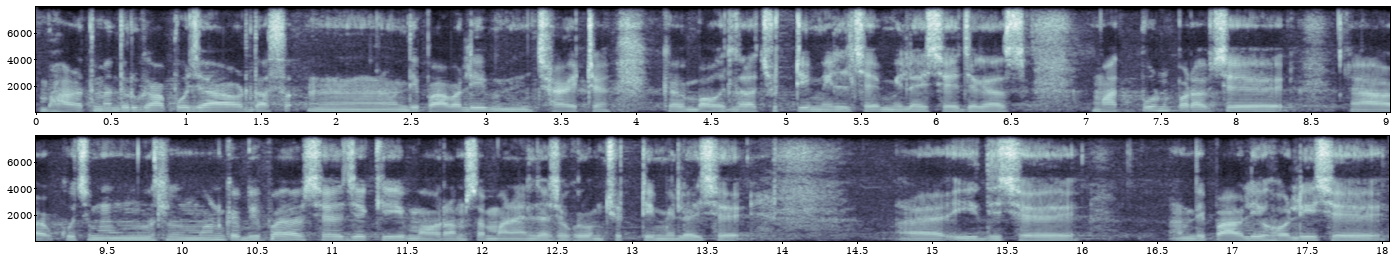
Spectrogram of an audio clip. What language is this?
Maithili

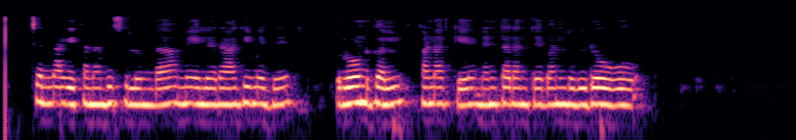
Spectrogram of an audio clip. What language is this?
Kannada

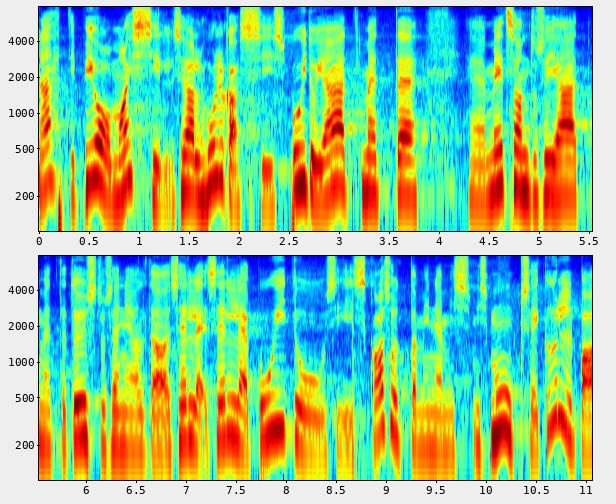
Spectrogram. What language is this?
Estonian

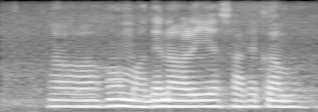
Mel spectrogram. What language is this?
Punjabi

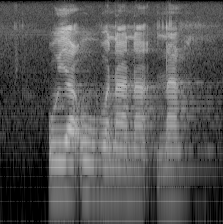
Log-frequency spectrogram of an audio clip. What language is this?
Venda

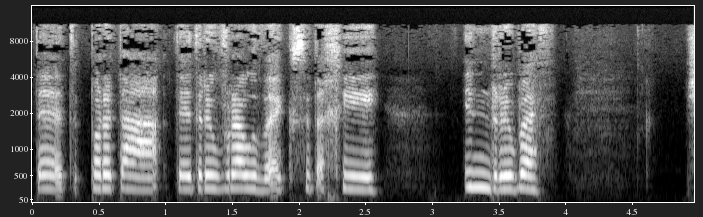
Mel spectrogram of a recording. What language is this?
Welsh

